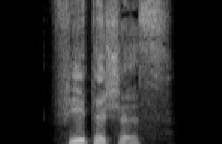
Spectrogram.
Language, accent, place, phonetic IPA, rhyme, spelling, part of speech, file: German, Germany, Berlin, [ˈfeːtɪʃəs], -eːtɪʃəs, Fetisches, noun, De-Fetisches.ogg
- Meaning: genitive singular of Fetisch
